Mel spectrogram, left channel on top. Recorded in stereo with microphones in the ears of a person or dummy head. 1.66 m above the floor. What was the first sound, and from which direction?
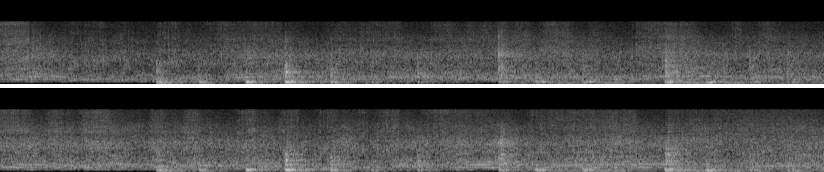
Running footsteps, 20° left (ahead or behind).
